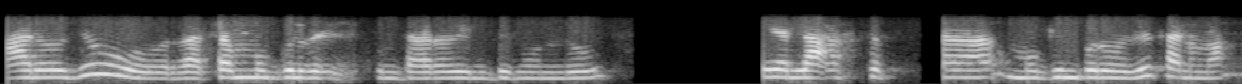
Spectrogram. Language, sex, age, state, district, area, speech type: Telugu, female, 45-60, Andhra Pradesh, Visakhapatnam, urban, conversation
